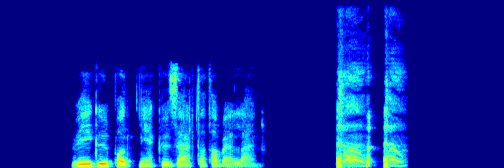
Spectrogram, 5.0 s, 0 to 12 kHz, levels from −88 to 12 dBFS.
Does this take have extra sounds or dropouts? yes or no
yes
